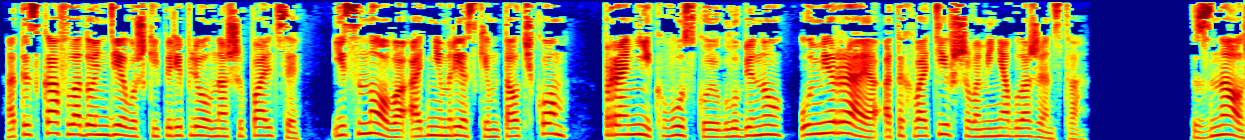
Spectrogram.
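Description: A woman narrating a romance novel in a steady, measured reading. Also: medium pitch, dry recording, clean studio sound. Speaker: audiobook narrator. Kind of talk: scripted narration.

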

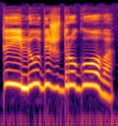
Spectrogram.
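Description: A woman's voice: high voice, lively intonation, slow pace, darkish tone, dry recording, voice pushed up. A woman reading an audiobook, voicing a mild, patient young man.

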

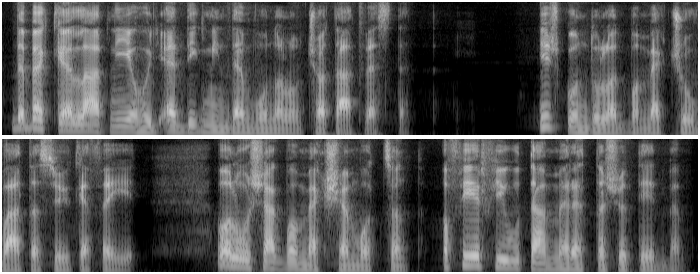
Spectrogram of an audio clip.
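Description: A man reading a novel aloud as an audiobook narrator, with an expressive delivery. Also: mid-range voice, vocal fry, dry recording. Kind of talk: scripted narration.

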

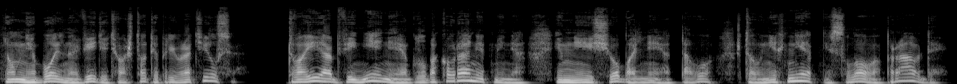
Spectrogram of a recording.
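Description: A man voicing a young woman who pleads softly and desperately with her brother in a storybook reading. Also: fairly low pitch, sing-song, normal speed, no echo, clean studio sound. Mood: hurt.

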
